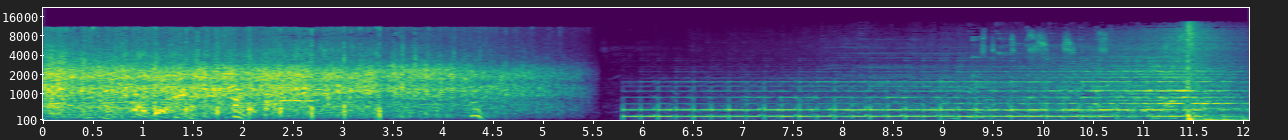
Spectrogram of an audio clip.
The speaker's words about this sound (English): We are going to have to, I'm afraid, draw things to a close there. Would you join me in giving a round of applause to both our guests today?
